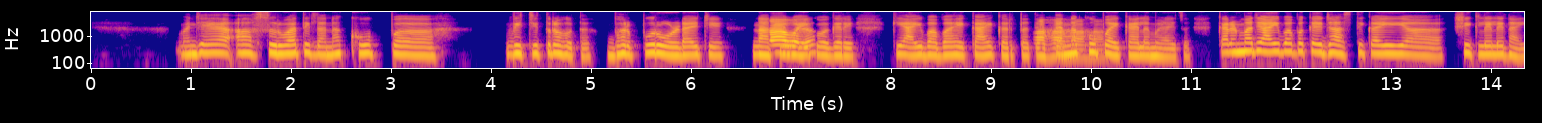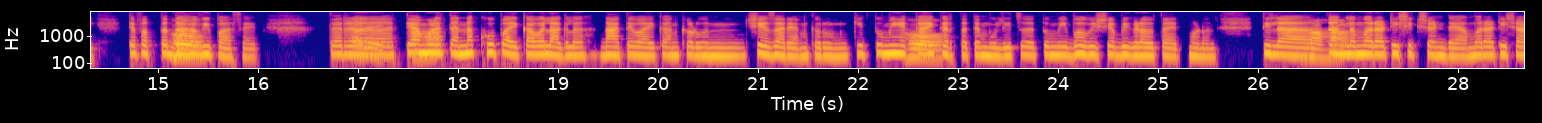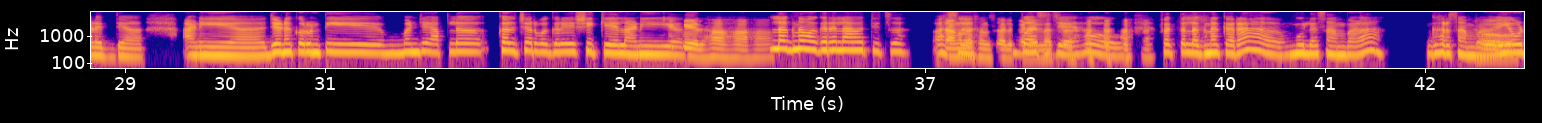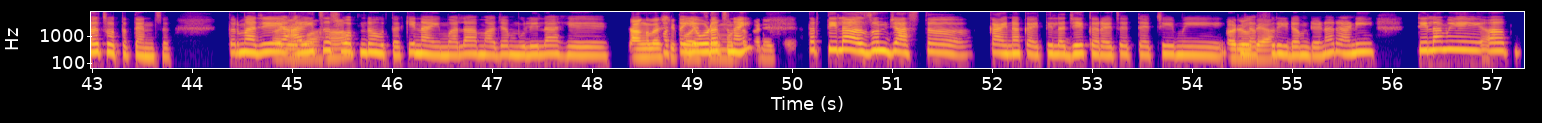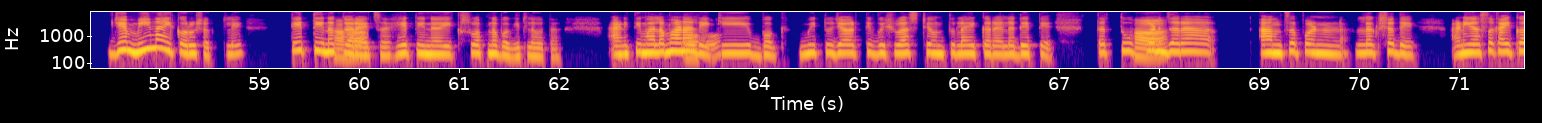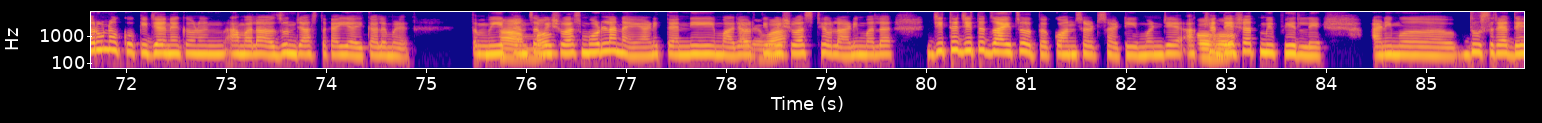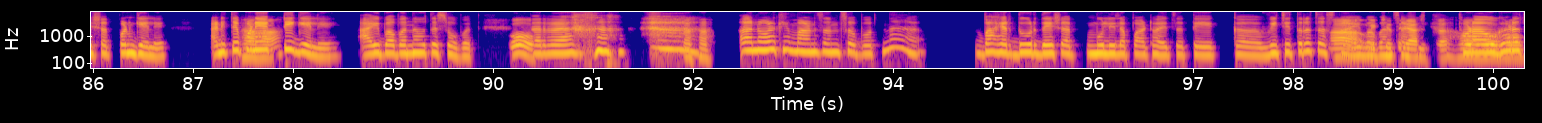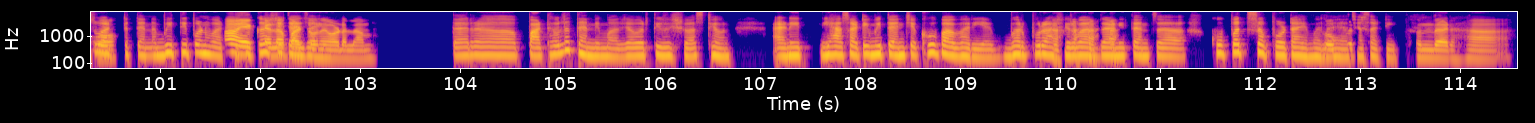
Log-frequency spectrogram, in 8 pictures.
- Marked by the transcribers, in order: other background noise; in English: "कल्चर"; chuckle; in English: "फ्रीडम"; in English: "कॉन्सर्टसाठी"; tapping; chuckle; chuckle
- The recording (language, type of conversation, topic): Marathi, podcast, तुमच्या कामामुळे तुमची ओळख कशी बदलली आहे?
